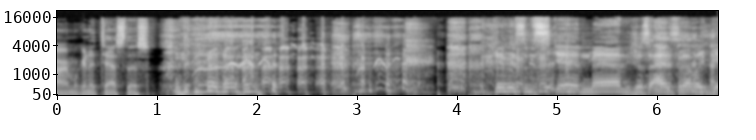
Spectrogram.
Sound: laughter

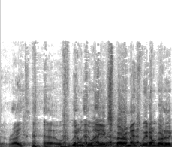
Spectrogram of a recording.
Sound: laughter

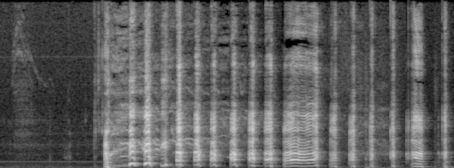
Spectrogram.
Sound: hysterical Laughter

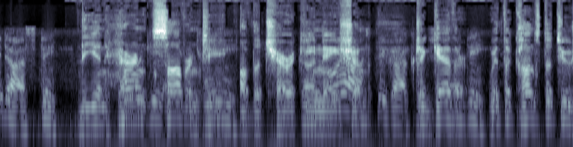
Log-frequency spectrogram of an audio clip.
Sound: Spoken Cherokee

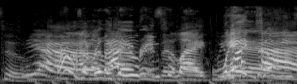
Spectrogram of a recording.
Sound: women talking

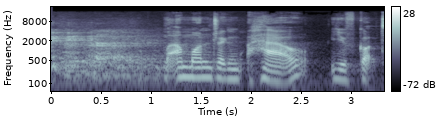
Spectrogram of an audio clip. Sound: audience laughter

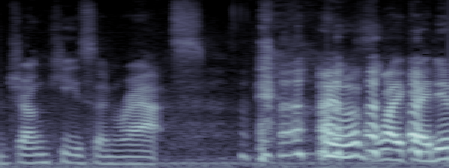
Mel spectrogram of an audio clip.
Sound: both laughing

